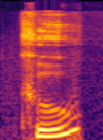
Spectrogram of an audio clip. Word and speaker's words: coup: it would it's cuz it's spelled like soup so read as coup coup a coup soup coup here it's French is aou is a is a French word isn't it so the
